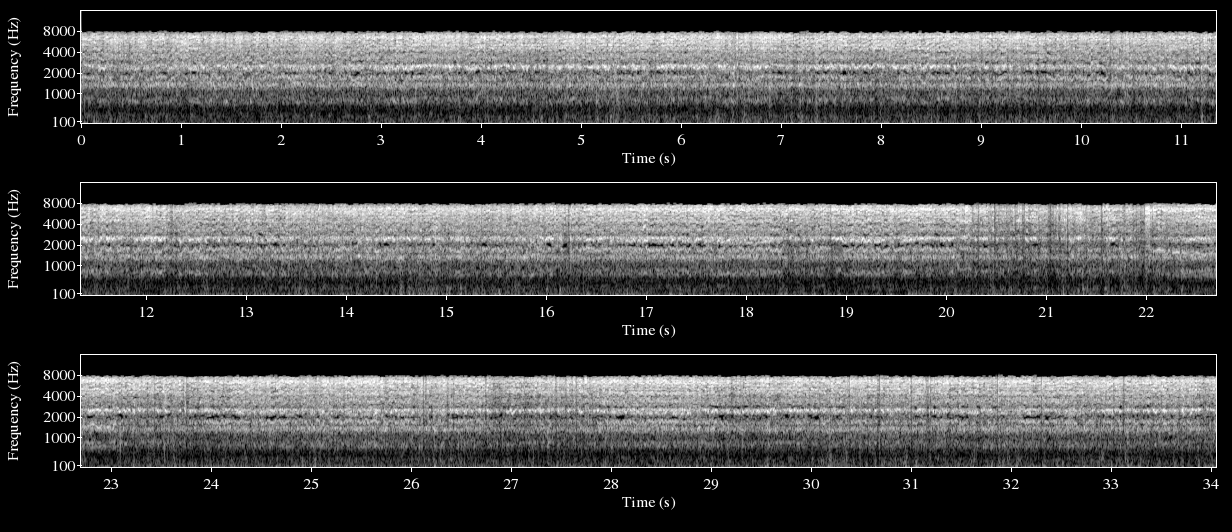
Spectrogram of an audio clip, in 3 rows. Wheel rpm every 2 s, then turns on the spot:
210, 220, 220, 230, 230, 220, 220, 220, 220, 220, 230, 220, 220, 220, 210, 220, 220.
none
